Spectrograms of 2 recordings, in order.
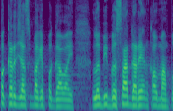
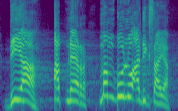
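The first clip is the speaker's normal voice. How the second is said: higher and louder, with Abner dragged out slowly; angry accusation; 9 semitones higher, 9 dB louder, slower than usual. Acted. Joab tells the king Abner killed his brother, furious. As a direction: accuse with bitter weight.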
